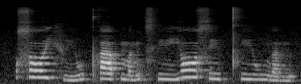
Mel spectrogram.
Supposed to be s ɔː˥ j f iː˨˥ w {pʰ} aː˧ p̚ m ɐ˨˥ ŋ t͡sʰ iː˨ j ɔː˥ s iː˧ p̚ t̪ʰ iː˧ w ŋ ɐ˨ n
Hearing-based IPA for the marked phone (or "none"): pʰ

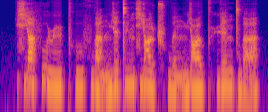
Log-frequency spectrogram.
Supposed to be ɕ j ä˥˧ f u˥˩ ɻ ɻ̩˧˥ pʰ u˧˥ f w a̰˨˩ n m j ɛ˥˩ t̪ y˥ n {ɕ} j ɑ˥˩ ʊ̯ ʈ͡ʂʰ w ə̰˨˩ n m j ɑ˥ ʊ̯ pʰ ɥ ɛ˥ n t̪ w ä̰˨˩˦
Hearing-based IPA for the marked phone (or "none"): ɕ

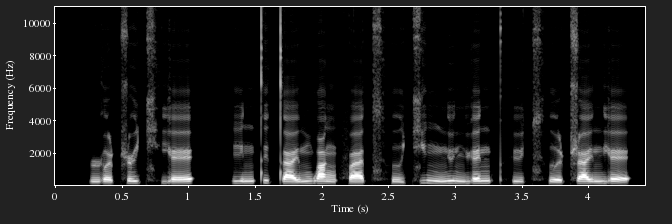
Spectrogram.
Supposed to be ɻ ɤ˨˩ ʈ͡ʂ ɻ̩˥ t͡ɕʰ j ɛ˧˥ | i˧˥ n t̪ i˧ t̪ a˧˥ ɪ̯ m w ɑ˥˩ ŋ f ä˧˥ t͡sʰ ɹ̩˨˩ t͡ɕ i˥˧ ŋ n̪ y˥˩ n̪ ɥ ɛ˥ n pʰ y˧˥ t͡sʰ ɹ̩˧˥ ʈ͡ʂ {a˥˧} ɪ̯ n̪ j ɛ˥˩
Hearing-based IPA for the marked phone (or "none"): a˥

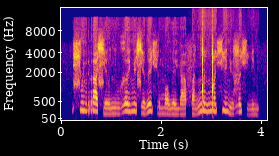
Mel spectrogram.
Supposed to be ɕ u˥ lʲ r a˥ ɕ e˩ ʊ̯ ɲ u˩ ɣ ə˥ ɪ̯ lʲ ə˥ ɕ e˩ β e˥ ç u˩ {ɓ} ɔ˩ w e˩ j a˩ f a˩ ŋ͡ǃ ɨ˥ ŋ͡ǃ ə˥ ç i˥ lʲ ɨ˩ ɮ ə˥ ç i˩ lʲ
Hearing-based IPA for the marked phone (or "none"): m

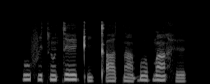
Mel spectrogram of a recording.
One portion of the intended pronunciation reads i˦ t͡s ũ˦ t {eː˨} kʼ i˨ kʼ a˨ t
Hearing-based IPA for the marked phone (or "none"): eː˦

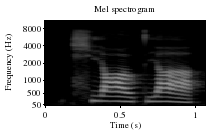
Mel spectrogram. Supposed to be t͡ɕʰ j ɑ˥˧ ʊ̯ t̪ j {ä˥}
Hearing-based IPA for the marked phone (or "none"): ä˥˩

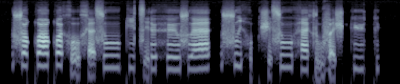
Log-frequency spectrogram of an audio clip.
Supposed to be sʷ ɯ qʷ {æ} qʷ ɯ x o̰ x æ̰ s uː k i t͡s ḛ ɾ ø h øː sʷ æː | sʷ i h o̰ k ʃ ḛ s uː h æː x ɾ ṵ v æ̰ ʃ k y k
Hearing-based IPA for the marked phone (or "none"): æ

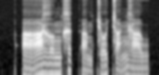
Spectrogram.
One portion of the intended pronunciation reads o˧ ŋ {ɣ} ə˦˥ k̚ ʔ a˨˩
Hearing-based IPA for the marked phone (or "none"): x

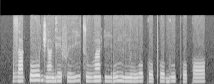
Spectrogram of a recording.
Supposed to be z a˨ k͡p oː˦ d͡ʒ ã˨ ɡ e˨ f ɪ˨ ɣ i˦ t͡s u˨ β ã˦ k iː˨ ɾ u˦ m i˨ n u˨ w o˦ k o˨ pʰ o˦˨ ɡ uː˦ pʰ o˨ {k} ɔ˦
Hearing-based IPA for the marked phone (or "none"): k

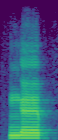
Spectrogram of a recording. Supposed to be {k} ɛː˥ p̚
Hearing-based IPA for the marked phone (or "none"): ŋ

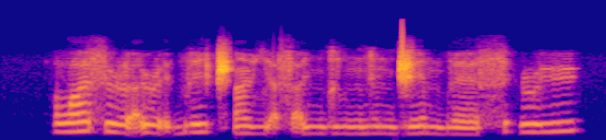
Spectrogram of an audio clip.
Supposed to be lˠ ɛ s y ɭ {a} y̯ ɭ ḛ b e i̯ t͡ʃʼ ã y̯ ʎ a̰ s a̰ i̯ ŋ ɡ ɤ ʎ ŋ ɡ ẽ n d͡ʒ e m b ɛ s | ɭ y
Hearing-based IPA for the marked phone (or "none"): a̰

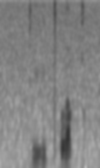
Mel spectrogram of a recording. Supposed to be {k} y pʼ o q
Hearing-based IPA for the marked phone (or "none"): k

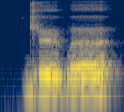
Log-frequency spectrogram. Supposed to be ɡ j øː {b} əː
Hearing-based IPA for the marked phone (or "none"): b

